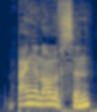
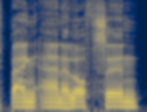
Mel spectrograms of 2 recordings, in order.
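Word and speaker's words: Bang & Olufsen: the best way to the best way remember how to say it is think of that tiny temper song where he says bang an alfson okay so you say it like that bang and olivon bang Anson is what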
